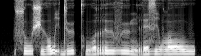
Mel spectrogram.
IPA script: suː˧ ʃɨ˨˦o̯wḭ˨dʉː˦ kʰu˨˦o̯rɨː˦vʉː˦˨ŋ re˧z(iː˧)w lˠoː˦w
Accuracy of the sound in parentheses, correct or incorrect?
incorrect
